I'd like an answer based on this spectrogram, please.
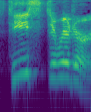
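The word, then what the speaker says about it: Thijs De Ridder: I believe the pronunciation of that young man's name is Thies de Ritter. He's from Belgium.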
